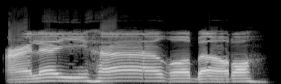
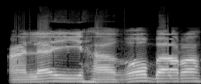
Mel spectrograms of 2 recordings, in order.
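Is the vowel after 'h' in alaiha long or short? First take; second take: long; short. First: The vowel after h in alaiha is long. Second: The vowel after h in alaiha is short. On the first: The speaker calls it right. "caranya adalah dengan diayun atau ditekan, ditinggikan" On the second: The speaker calls it wrong. "padahal ha di sini ada huruf mat"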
